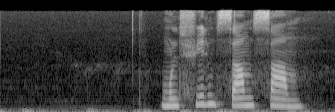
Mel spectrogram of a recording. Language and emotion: Russian, neutral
